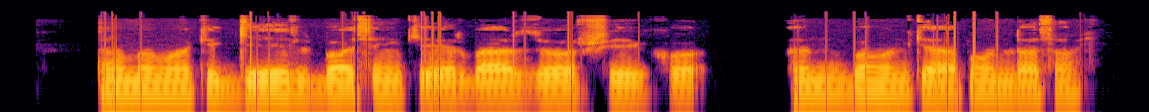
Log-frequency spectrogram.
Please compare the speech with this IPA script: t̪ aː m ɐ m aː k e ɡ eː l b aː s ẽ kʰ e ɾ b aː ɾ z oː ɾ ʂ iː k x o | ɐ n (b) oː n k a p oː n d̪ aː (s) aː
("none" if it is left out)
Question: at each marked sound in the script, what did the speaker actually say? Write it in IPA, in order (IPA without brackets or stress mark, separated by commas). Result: b, s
